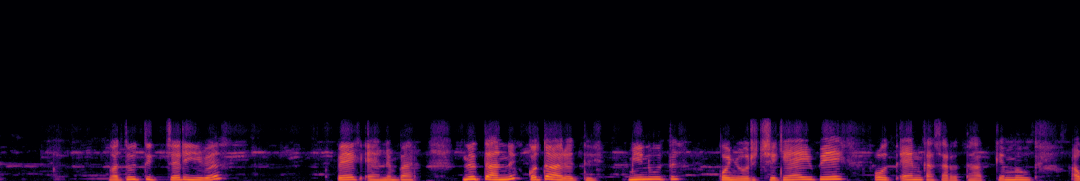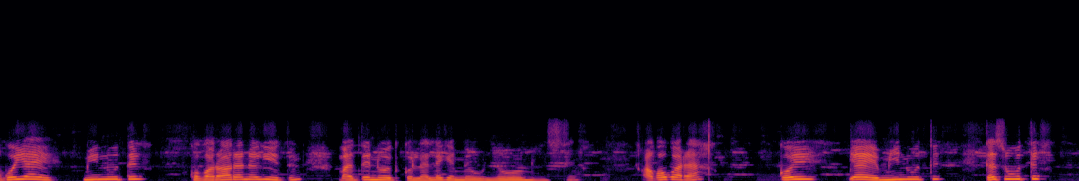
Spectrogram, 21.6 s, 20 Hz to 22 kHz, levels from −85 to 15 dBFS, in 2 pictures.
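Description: Speech carried over the AMR wideband (HD Voice) codec at 23.05 kbit/s, with nothing above 7 kHz and any coding damage faint at most, and no technical faults to report.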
